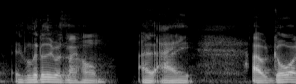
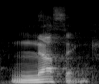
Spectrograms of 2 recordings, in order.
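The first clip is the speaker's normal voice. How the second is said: normal talking voice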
